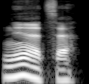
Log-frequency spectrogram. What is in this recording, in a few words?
warrior conversation emotion neutral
